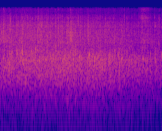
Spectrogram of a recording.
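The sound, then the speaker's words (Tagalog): Congregation applause at a church worship service, a steady, dense clapping that holds loud and even throughout, with no single voice standing out. “Palakpakan natin ang Diyos.”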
